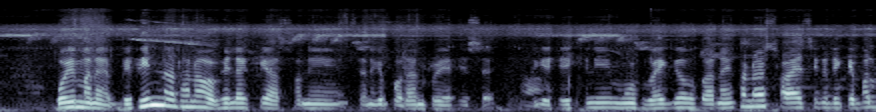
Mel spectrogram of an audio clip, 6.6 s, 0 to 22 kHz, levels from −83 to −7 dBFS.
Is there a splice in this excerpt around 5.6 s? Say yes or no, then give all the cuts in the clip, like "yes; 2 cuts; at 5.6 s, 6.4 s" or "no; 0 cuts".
yes; 1 cut; at 5.6 s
